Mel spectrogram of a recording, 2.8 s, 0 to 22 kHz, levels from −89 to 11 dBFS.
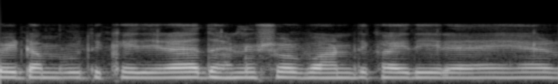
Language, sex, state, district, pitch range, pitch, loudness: Hindi, female, Bihar, Muzaffarpur, 215-225 Hz, 220 Hz, -16 LUFS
